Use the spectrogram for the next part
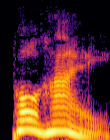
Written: pohai

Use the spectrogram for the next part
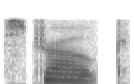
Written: stroke

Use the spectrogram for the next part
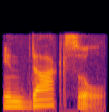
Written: indoxyl

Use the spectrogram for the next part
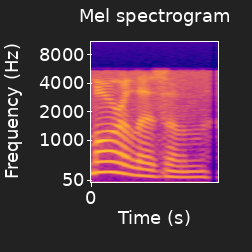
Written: moralism

